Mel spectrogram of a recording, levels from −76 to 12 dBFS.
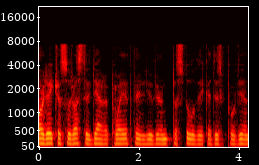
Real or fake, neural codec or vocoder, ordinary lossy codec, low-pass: fake; codec, 16 kHz, 0.5 kbps, FunCodec, trained on LibriTTS, 25 frames a second; AAC, 32 kbps; 7.2 kHz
